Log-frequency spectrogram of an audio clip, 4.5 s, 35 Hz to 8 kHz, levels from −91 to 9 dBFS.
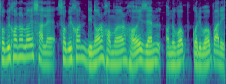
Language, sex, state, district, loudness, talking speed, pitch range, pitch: Assamese, male, Assam, Kamrup Metropolitan, -15 LUFS, 130 wpm, 135-175 Hz, 150 Hz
